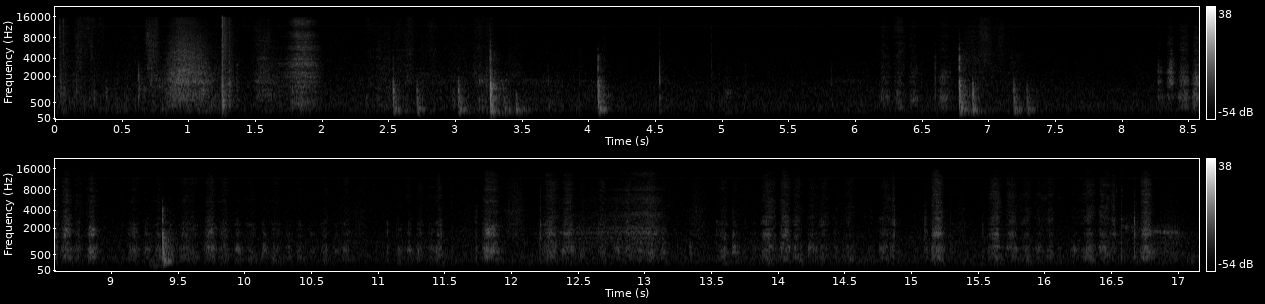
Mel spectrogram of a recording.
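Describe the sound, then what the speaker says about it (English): Fountain pen with J. Herbin Orange Indien ink writing on cheap paper, close and quiet, with soft scratchy nib strokes and brief taps coming in uneven bursts and short pauses. "So we'll start with a bit of fine writing."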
